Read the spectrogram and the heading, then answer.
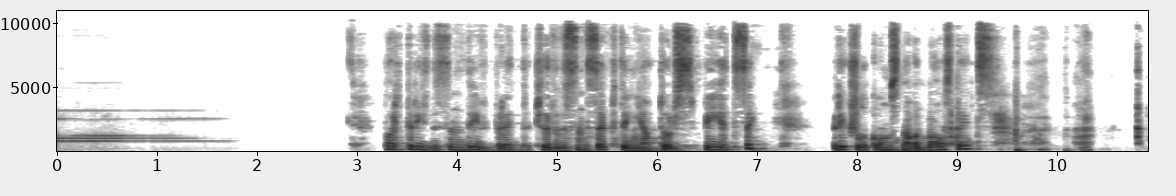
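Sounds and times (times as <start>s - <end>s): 
electronic voting bell in the Latvian parliament: 0.0s - 1.8s
speech: 3.3s - 10.4s.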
